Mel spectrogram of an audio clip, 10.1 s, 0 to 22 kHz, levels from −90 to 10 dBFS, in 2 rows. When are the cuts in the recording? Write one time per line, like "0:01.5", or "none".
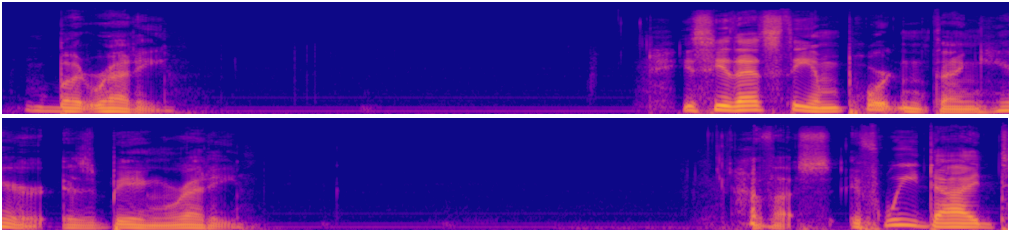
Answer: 0:08.8

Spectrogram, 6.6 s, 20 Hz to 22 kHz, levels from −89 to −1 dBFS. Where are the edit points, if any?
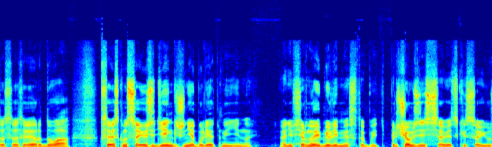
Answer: none

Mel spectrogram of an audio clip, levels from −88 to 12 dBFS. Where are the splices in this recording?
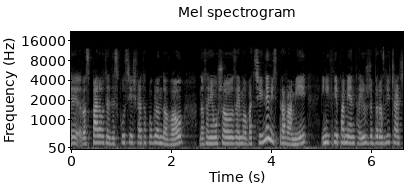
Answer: none

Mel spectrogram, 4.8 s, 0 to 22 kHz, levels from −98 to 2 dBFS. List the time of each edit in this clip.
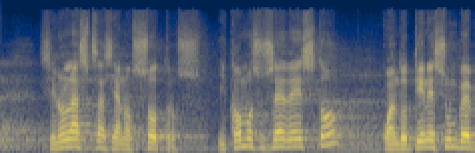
0:00.9
0:02.1

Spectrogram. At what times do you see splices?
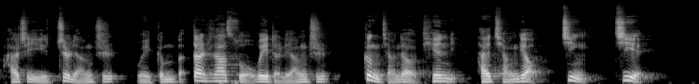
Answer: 0:01.9
0:04.7
0:06.1

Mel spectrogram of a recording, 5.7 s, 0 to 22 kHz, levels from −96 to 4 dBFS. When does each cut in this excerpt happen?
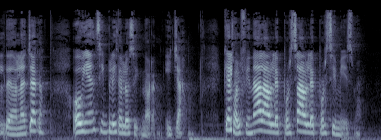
0:01.7
0:03.5
0:04.4

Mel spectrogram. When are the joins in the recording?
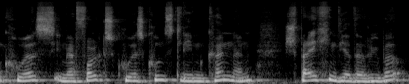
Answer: none

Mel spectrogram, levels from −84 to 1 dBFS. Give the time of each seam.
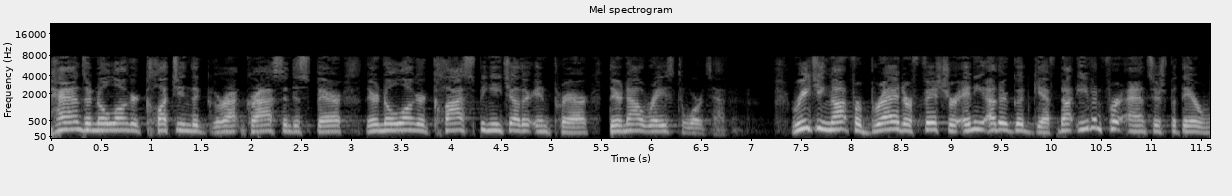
0:05.5
0:07.2

